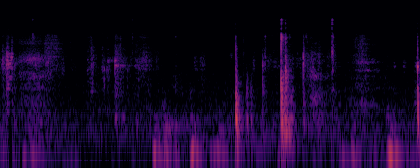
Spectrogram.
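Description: Hobby knife trimming styrene strip ends off a small plastic model crate: faint scraping, then a few sharp clicks in the second half.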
